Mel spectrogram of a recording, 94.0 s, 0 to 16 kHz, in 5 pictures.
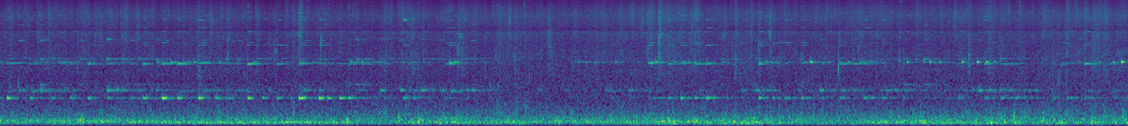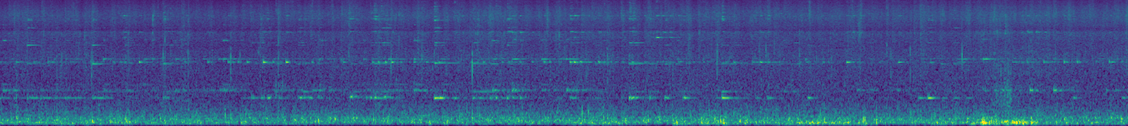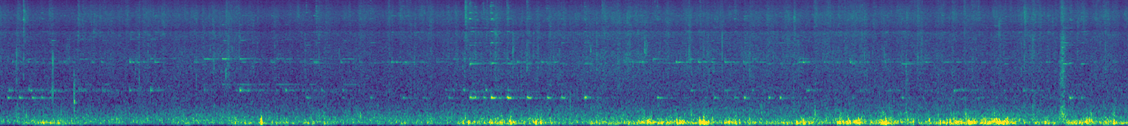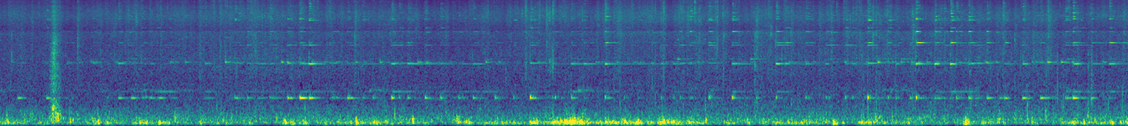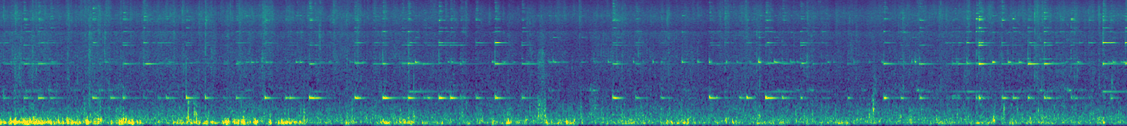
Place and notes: Platak, V. Pribenis, sheep
Sheep on field @ mountain region Platak 1100m above see level;
5 August, 13:00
